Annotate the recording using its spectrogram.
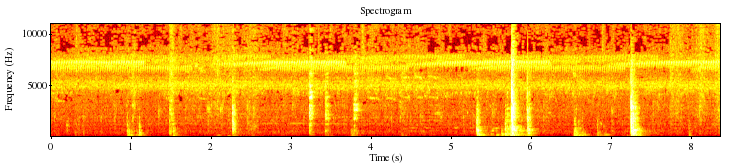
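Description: Metal pots clank and knock together.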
